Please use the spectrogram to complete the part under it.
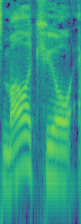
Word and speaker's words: Molekule: You can go to, it's spelled, it has a fun spelling. It's molecule MOLEKULE.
